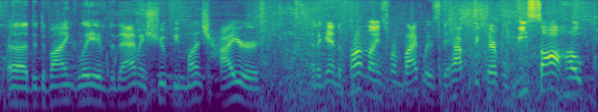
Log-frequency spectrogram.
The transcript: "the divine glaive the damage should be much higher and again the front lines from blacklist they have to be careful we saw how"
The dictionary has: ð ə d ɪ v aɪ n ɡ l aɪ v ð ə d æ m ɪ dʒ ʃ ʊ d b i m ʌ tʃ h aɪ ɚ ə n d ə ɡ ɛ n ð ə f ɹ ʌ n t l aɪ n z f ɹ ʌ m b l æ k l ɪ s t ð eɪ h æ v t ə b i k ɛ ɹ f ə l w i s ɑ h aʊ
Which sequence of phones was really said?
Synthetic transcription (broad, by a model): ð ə d ɪ v aɪ n ɡ l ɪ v ð ə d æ m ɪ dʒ ʃ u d b i m ʌ tʃ h aɪ ɚ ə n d ə ɡ ɛ n ð ə f ɹ ʌ n t l aɪ n z f ɹ ʌ m b l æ k l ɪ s ð eɪ h æ f t ə b i k ɛ ɹ f l w i s ɑ h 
